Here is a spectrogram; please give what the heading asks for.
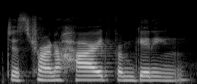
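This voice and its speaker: A young Filipino mother co-hosts a casual podcast conversation, speaking softly and haltingly with many fillers. Her voice is medium-pitched and her delivery flat.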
